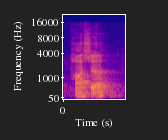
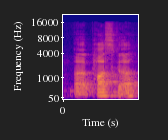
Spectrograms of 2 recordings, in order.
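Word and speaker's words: Pascha: closer historical accuracy uh Pasha is from the Greek word pasca so you just kind of add the kai uh pronunciation which is based on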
